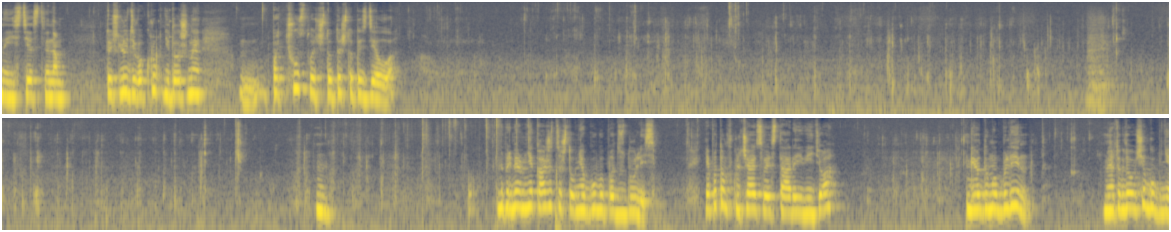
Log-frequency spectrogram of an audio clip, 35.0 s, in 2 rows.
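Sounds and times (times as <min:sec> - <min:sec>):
chewing: 0:06.0 - 0:25.5, 0:30.4 - 0:32.0, 0:32.9 - 0:34.0.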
